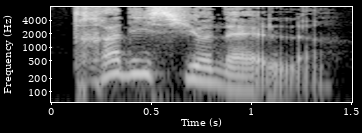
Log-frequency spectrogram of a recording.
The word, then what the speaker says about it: traditionnel: Traditionnel. Okay, so you get double N here. Traditionnel.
